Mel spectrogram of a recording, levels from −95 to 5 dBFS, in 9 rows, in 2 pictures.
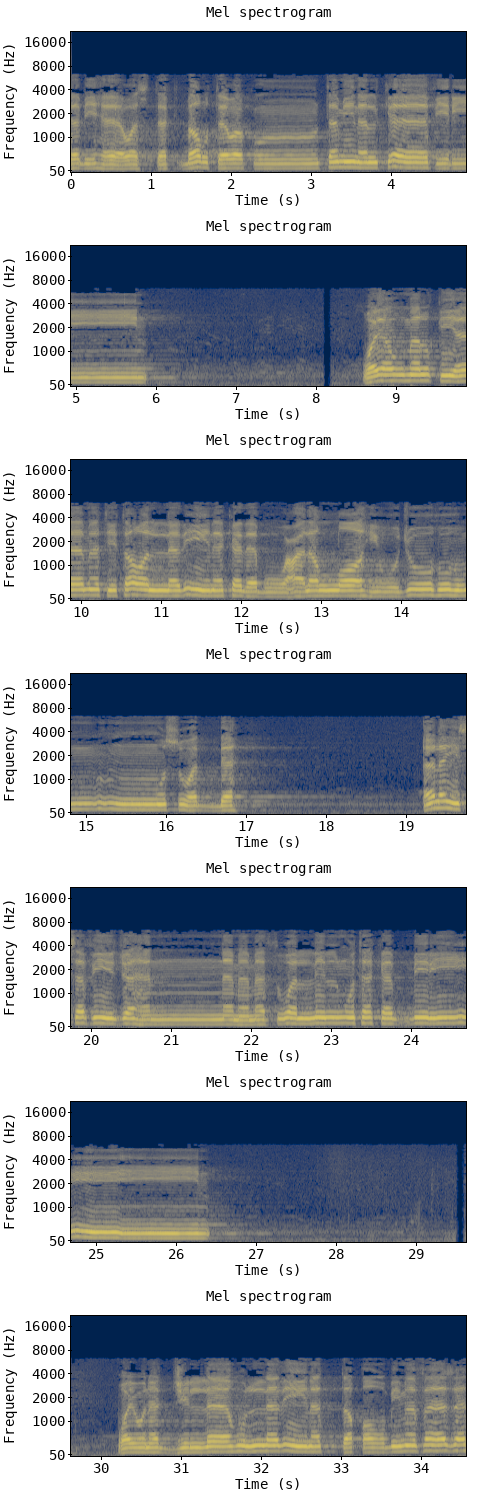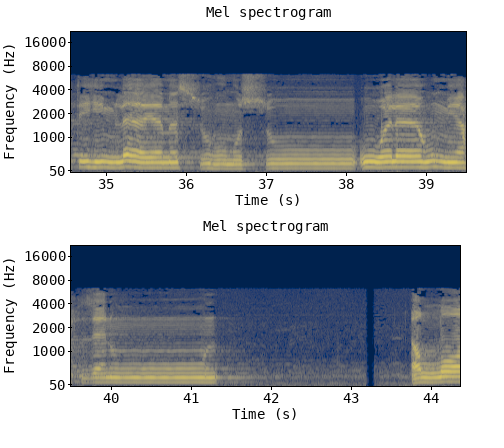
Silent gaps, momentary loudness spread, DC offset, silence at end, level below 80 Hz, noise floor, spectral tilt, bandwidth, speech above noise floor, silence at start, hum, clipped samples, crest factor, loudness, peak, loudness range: none; 8 LU; under 0.1%; 0 s; -58 dBFS; -51 dBFS; -7 dB/octave; 6.6 kHz; 33 dB; 0 s; none; under 0.1%; 16 dB; -18 LUFS; -4 dBFS; 8 LU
